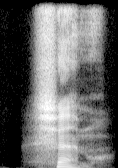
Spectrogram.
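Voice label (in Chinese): "xian4 mu4", Mandarin Chinese; 汉语口语新时代-初级下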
